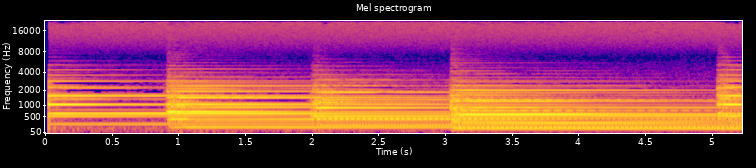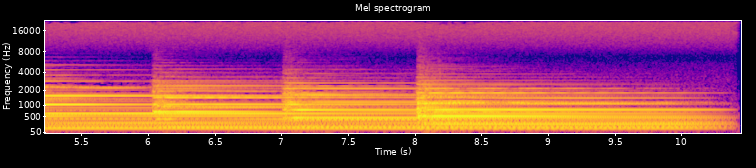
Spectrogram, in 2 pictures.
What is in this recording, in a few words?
amb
